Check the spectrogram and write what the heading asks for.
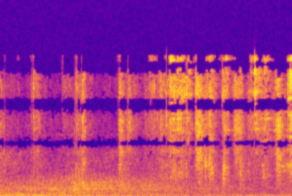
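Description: Footsteps on a concrete walkway, faint and irregular, over a low steady rumble from the phone being carried while walking.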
